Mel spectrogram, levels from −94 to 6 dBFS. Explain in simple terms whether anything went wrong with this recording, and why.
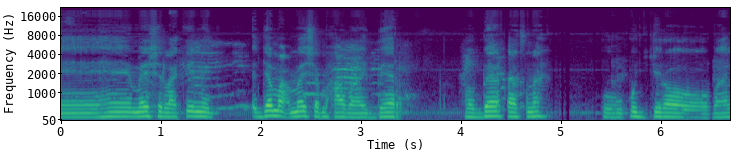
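From about 4.33 s to 6.53 s, the connection carrying this speech kept losing or delaying small chunks of audio: repeated packet loss (robotic sound). Close to thirty times, the receiver had nothing to play and covered each hole by stretching out the sound it had just heard, each patch lasting no more than about 41 ms. Roughly a third of that stretch is filler, so the voice turns choppy, with bits missing, until about 6.53 s.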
